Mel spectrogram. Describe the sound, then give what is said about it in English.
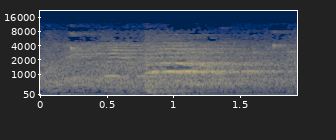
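Basketball bounces on a court during a women's game between teams including the Lady Spartans, under constant play-by-play commentary and a steady crowd murmur. “As the ball bounces off the referee”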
